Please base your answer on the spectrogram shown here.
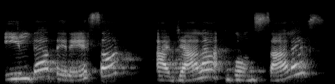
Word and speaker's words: Hilda Teresa Ayala-Gonzalez: Yeah, I know it's in Spanish. It's Hilda Teresa Ayala-Gonzalez, Archivera General de Puerto Rico.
